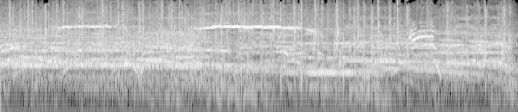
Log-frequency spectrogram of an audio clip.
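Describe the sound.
A studio audience of more than a hundred cheering and whooping at a radio quiz show: a loud, sustained crowd roar with shrill shouts and whistles scattered throughout.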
